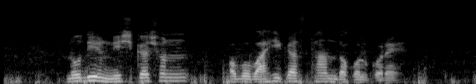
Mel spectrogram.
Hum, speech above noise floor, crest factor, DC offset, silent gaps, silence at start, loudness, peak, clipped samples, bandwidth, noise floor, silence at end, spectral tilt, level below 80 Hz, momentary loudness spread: none; 26 dB; 18 dB; under 0.1%; none; 0.05 s; -23 LUFS; -6 dBFS; under 0.1%; 9.2 kHz; -49 dBFS; 0.2 s; -8.5 dB/octave; -46 dBFS; 21 LU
